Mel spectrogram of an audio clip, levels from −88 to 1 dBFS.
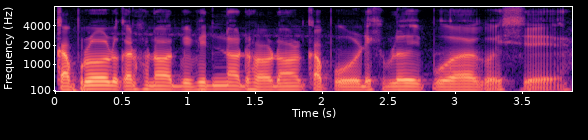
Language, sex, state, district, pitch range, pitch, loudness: Assamese, male, Assam, Sonitpur, 110-125 Hz, 115 Hz, -20 LUFS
